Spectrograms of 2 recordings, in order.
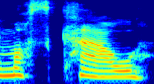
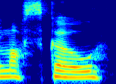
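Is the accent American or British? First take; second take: American; British. First: It is said in an American accent. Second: It is said in a British accent. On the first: "I think Americans say Moscow as well, because the spelling is COW" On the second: "the UK, they say Moscow"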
